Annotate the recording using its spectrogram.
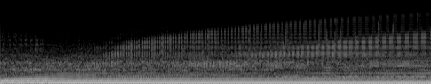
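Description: Electronic background music: a sustained low synth drone with a rising sweep building over a few seconds, the fuller rhythmic texture returning near the end.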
